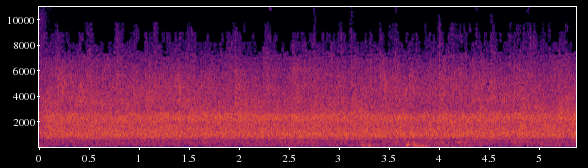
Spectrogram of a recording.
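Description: Steady, dense applause fills a large parliament chamber, a continuous wash of clapping from many people with no pauses.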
